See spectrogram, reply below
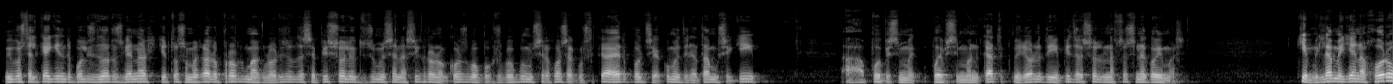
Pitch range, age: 105-130 Hz, 50-69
